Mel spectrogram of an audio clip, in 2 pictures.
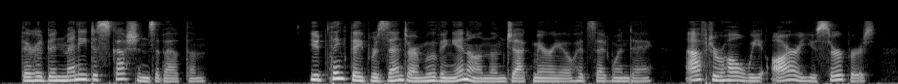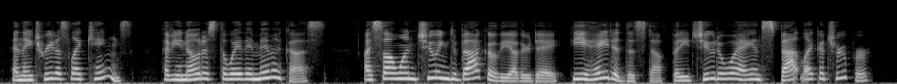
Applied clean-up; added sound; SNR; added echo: none; none; none; none.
